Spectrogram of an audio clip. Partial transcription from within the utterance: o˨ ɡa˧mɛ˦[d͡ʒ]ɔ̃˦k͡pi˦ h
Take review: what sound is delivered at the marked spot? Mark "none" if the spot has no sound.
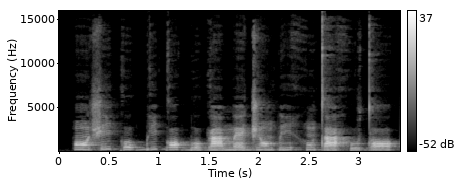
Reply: d͡ʒ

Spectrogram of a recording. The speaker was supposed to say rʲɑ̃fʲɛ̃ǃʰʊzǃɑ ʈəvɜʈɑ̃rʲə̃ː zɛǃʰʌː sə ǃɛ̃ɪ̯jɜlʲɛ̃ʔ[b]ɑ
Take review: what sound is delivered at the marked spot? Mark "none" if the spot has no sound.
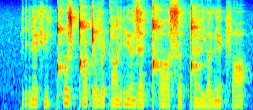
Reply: f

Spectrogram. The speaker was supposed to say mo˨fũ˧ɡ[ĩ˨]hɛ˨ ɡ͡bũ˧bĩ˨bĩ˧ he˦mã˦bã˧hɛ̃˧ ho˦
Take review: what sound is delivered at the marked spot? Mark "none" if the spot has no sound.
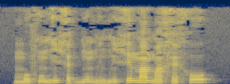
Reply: ĩ˧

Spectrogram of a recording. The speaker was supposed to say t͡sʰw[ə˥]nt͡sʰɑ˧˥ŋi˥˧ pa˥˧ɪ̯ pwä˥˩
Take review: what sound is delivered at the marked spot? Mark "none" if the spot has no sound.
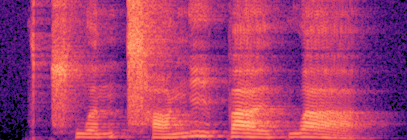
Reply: ə˧˥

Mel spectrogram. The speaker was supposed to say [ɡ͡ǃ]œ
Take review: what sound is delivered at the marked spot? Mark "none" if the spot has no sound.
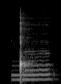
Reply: ŋ͡ǃ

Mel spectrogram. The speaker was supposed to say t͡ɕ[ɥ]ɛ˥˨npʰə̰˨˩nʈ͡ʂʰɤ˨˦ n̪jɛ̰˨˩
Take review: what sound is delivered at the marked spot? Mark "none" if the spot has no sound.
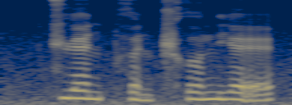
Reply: ɥ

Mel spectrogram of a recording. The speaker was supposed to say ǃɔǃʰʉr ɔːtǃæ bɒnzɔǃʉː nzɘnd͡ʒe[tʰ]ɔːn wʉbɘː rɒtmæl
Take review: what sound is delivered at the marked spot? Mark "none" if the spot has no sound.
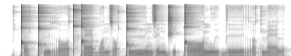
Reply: ǃ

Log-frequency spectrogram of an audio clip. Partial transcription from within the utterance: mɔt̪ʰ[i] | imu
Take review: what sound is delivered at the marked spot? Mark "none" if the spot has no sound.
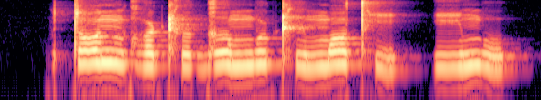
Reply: i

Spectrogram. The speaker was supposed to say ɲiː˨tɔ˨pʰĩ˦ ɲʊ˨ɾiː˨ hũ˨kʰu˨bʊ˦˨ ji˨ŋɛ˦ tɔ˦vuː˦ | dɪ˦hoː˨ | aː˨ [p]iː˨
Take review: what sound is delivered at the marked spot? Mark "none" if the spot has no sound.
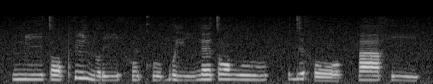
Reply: h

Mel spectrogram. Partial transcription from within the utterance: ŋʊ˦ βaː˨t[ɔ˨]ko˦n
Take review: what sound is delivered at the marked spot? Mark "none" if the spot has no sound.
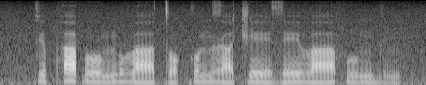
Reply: ɔ˨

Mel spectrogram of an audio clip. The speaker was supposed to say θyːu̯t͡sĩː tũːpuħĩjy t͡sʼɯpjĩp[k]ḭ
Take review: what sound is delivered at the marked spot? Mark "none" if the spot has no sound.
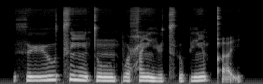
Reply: qʼ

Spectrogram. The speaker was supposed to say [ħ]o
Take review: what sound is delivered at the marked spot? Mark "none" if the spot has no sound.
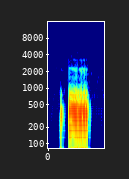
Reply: ʔ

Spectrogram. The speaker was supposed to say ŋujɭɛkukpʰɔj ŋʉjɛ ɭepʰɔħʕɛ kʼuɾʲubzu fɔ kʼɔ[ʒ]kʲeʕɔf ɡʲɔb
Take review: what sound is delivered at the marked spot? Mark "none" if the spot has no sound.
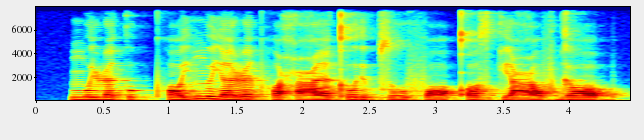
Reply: z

